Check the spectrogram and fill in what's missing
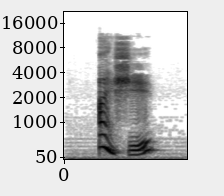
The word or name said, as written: an4shi2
